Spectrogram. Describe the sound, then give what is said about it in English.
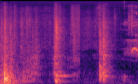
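A video chat device gets knocked over: a few muffled thumps and clatters spaced apart, ending in a sudden loud, sharp bang. “just got so mad he knocked down his video chat.”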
